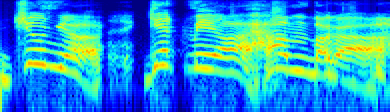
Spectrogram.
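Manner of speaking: very high, drawn-out, swooping sing-song character voice. Describing voiceovers for different characters, imitating the guy's character voice. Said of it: "I'll just say it like how he, how he says it".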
